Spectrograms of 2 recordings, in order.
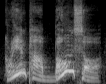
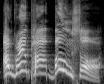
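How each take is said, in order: First: Said in the usual way. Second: High, drawn-out mimicking cry; Grandpa Bonesaw. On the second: Reactor imitating the attacker announcing himself, mock yell. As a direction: stretch it out in a hammed-up high voice. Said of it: "He's Grandpa Bonesaw. Did you hear that?".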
